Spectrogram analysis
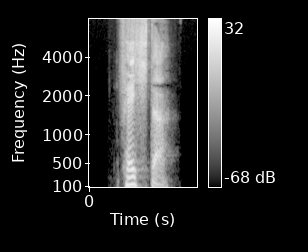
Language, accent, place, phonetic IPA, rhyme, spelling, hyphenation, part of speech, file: German, Germany, Berlin, [ˈfɛçtɐ], -ɛçtɐ, Fechter, Fech‧ter, noun, De-Fechter.ogg
- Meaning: fencer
